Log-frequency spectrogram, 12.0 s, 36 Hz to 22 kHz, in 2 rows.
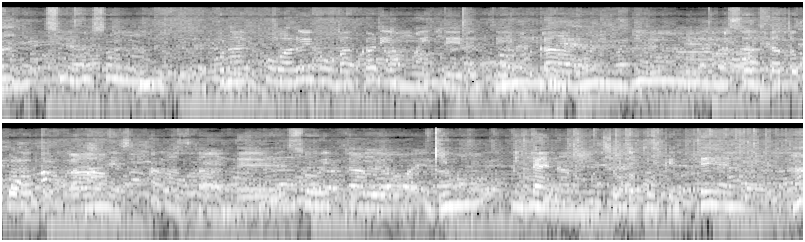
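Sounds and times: chatter of people: 0:00.0 - 0:12.0
woman speaking: 0:00.4 - 0:12.0.

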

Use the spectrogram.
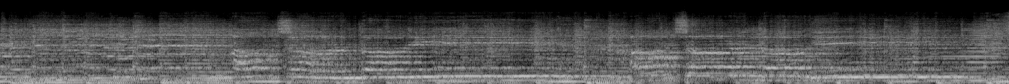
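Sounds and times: pop accompaniment: 0:00.0 - 0:10.0
pulsing bass: 0:00.0 - 0:10.0
women singing in harmony: 0:02.3 - 0:09.6.

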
